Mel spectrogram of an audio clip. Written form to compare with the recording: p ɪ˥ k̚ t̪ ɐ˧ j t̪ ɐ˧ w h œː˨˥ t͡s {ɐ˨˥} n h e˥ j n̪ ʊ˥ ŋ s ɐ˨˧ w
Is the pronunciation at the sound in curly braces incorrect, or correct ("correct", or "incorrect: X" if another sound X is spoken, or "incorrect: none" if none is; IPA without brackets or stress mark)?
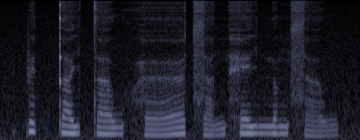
correct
